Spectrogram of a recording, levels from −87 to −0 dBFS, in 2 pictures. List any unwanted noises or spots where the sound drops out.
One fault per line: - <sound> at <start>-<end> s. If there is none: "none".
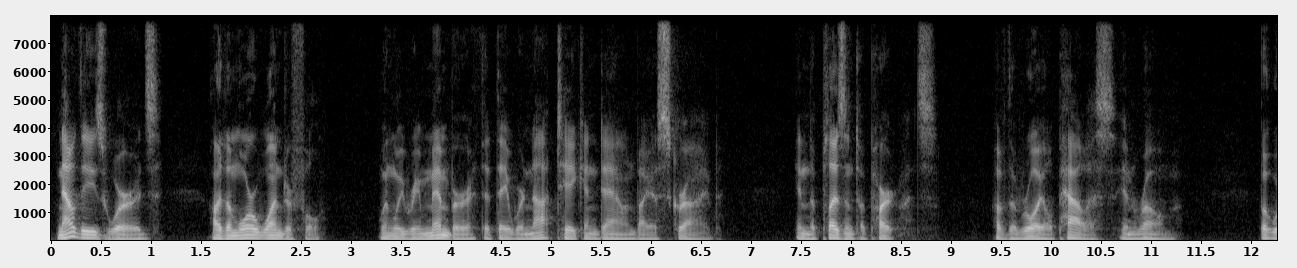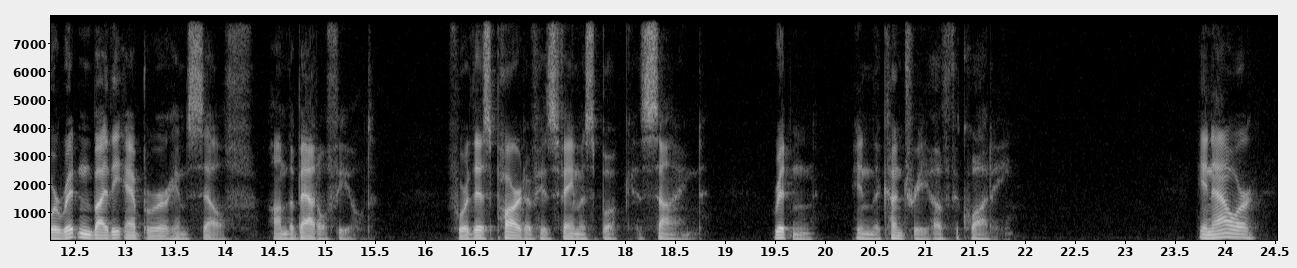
none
